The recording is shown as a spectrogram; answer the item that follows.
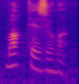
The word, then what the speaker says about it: Moctezuma: actually not a misspelling because I guess what we call Montezuma his name is more correctly pronounced Moctezuma okay he was drinking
